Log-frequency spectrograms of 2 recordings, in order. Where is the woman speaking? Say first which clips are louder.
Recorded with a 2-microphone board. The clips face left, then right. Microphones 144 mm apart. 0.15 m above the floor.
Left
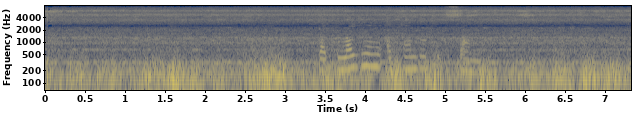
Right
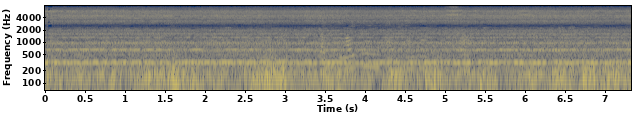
Even; 25° left (ahead or behind).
